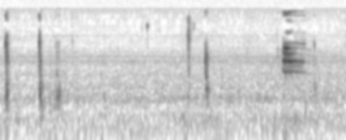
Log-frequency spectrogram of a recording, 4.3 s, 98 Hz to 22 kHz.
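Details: Domestic kitten, one of five born November 22nd, 2014 to the rescued stray Marge, 17 days old, woken from nursing in its sleep; a brief high mewing squeak near the end after scattered clicks and rustles, quiet room.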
